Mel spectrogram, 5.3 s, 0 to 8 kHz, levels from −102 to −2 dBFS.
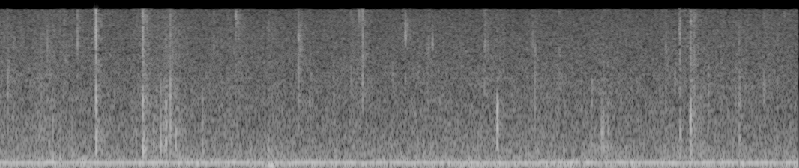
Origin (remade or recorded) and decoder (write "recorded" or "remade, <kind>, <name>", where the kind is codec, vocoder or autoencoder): remade, vocoder, Vocos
